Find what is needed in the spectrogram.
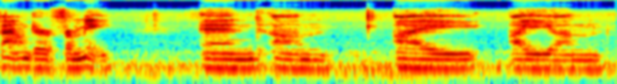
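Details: Broca's (non-fluent) aphasia in an adult male after a stroke, with repeated pausing mid-sentence, word-finding difficulty especially for nouns, and paraphasia.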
